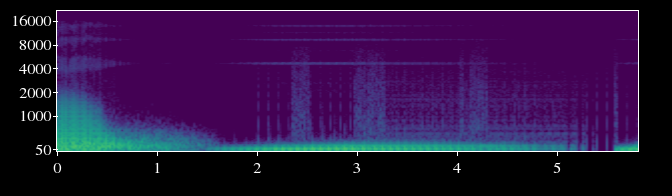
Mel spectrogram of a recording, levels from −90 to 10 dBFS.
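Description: From 2.01 s to the end, a faint, steady ticking runs beneath the sound at nearly ten clicks a second, roughly 40 dB below the main audio. This is Wi-Fi interference: a nearby radio's beacon, repeating every 102.4 ms, is being rectified by the audio circuit.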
